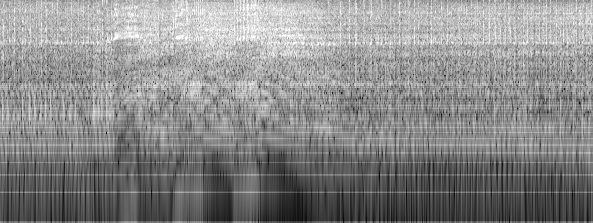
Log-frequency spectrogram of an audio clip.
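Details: Homelite XL Automatic chainsaw after repair (fuel issue had forced full-choke running; new bar stud), cold morning, engine half warm; started in about six pulls; loud high buzz, two quick blips, then steady high revs; high speed close enough; normal running.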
